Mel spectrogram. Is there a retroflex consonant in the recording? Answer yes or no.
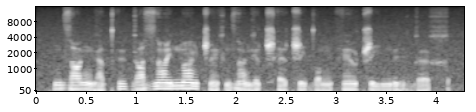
yes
